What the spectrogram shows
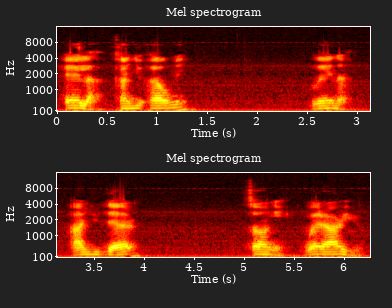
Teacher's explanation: Direct address, rising intonation.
